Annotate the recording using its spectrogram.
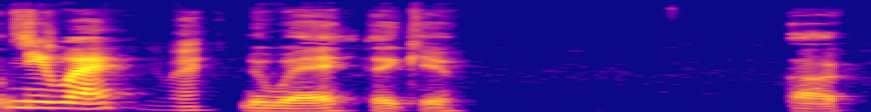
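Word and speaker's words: Niue: kiras noai no I don't know how it's pronounced New Way new way thank you uh Christmas Island Neville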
